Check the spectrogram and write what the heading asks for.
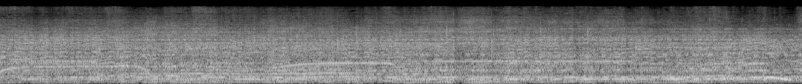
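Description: A live band playing amplified music through a concert sound system, loud and steady, with a few sliding notes: one rising at the start, one about three seconds in, and one falling near the end.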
